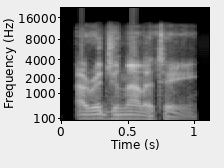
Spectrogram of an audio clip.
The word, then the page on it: originality: British English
